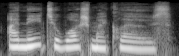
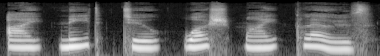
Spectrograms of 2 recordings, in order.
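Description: First: Said in the usual way. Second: Slow, word-by-word reading. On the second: Shown as a demonstration. Teacher reading slowly for students to follow. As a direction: read it slowly for the learners. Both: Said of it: "好，慢慢来读。".

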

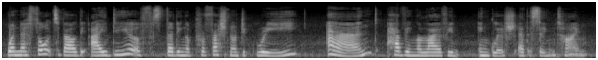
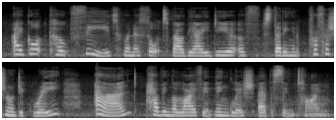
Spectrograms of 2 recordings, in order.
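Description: First: "and" stressed and rising. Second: "and" hit firmly; stress on and. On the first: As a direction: weigh down "and" to show the difficulty. (重读and，语调上扬) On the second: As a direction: lean on "and" to show the strain. (重读and) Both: Shown as a demonstration. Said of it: "在这儿我重读and".

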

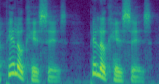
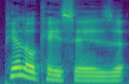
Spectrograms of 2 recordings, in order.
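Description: First: "pillowcases" quick, final sound nearly an s; read quickly. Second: "pillowcases" stretched, final z clearly voiced; very slow. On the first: Teacher shows the z vanishing at speed, quick "pillowcases". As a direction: say "pillowcases" fast, ending barely voiced. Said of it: "读快了". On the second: Teacher makes the voiced ending audible, very slow "pillowcases". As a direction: draw out every syllable of "pillowcases". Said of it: "但读得很慢的时候". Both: Shown as a demonstration.

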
